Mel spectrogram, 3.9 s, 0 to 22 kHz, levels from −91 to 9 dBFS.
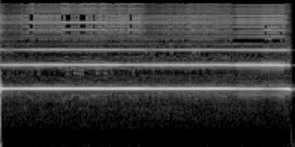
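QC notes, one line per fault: No faults heard in this music.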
